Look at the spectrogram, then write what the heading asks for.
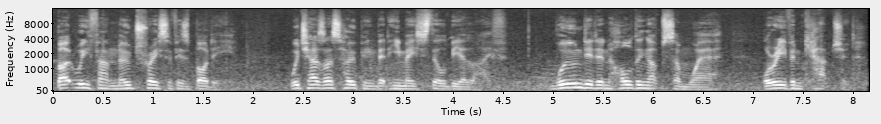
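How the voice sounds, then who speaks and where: A male actor voices a young noble diplomat in a fantasy game, a man of medium pitch. He is formal, resolute and used to questioning people with authority. A clear outdoor rumble sits behind the voice. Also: moderate pace, natural voice. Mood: earnest, resolute. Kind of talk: video game cutscene acting.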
